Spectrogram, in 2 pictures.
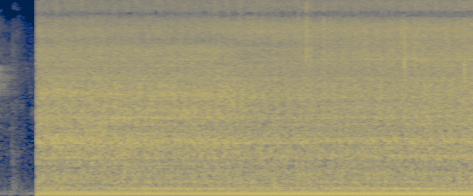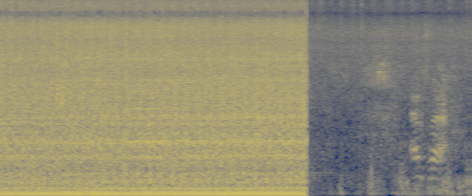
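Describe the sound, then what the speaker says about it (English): A boat engine, run up in a bucket of water, roars loud and steady for about nine seconds, then cuts off abruptly, leaving faint background sound. "Right, we need to run the engine up"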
